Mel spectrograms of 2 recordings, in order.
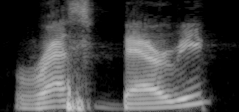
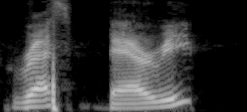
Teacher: é como se você quase não pronunciasse o P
